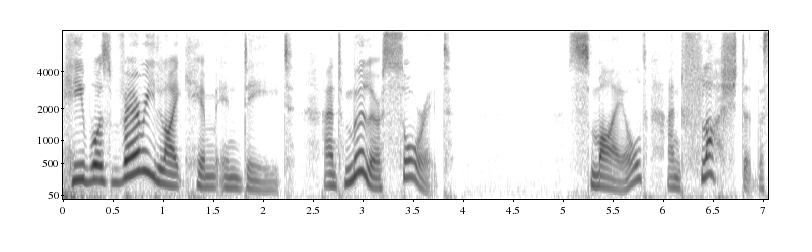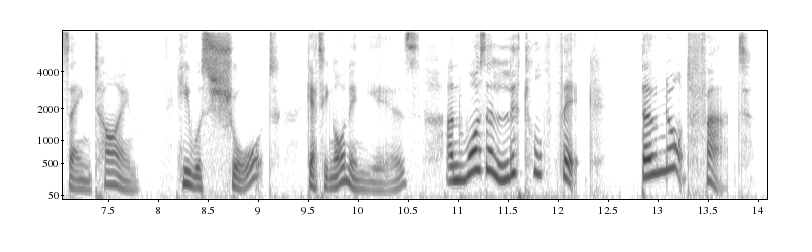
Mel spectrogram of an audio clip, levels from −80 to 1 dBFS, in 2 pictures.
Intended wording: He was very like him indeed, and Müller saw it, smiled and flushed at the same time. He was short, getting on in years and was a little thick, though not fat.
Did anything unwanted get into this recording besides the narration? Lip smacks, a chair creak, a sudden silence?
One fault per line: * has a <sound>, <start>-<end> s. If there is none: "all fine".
all fine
